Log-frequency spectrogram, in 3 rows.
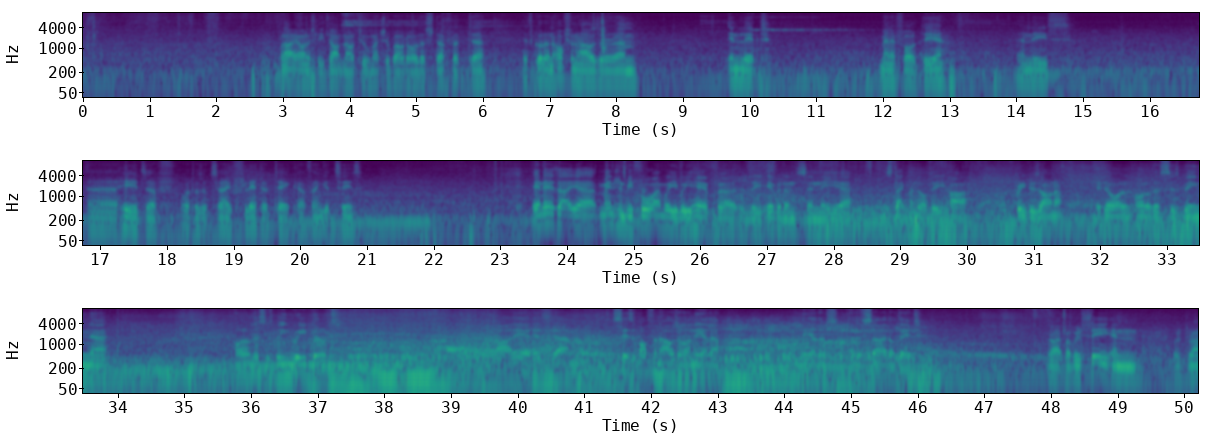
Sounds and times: Outside, rural or natural: 0.0 - 50.2
Vehicle: 0.0 - 50.2
Speech: 3.0 - 6.0, 6.6 - 8.4, 9.7 - 10.3, 12.0 - 13.0, 14.0 - 14.9, 16.8 - 21.0, 23.5 - 33.9, 35.8 - 37.4, 39.7 - 43.2, 44.1 - 46.2, 48.0 - 50.2.

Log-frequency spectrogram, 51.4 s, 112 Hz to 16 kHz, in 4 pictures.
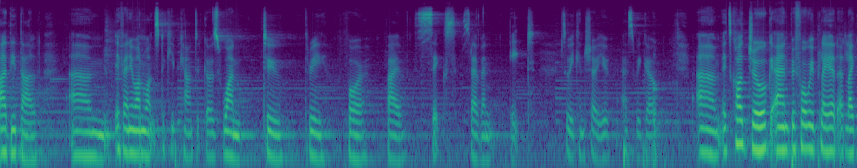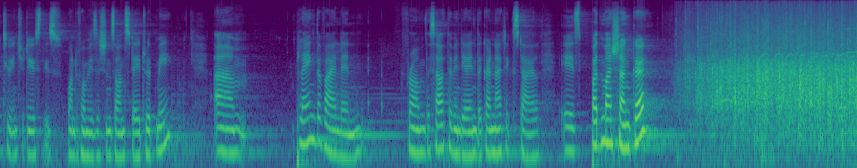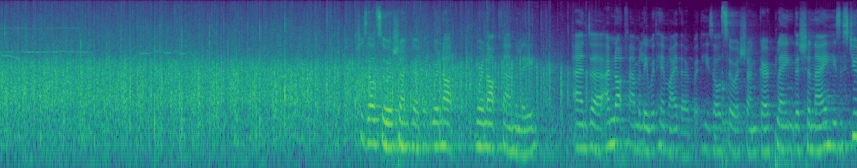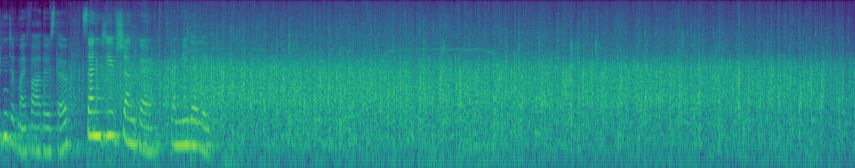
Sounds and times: Speech: 0.0 - 9.9, 10.5 - 15.5, 17.3 - 18.3, 19.0 - 22.7, 31.1 - 41.8.

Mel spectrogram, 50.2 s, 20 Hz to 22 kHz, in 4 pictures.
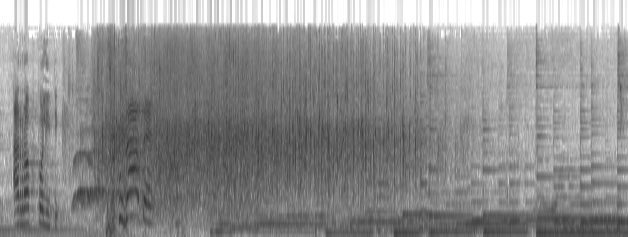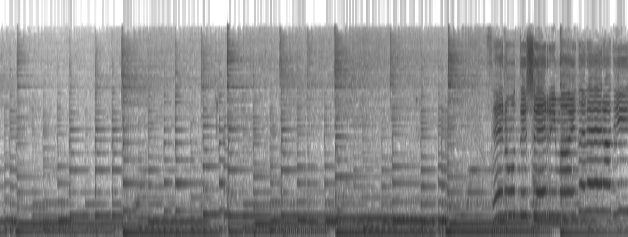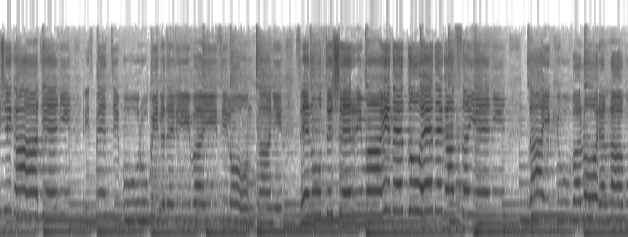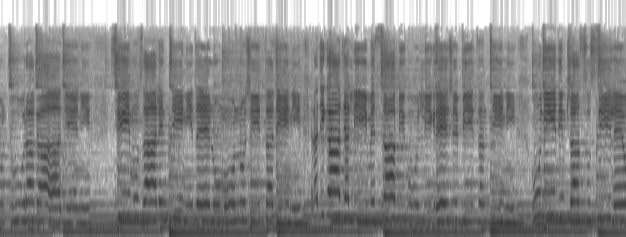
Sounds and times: Music: 0.0 - 50.2.

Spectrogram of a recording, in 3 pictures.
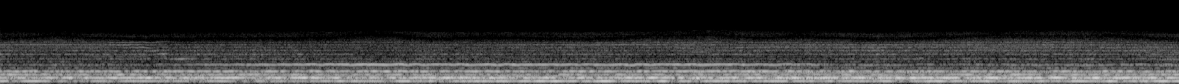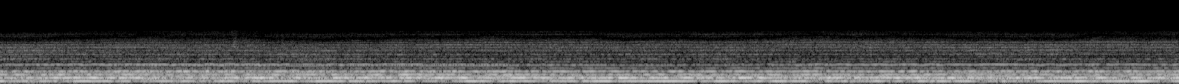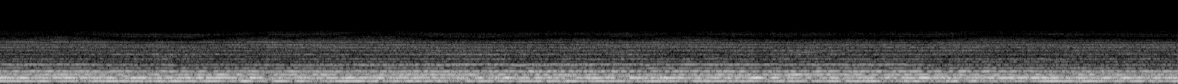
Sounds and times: Music: 0.0 - 35.3.

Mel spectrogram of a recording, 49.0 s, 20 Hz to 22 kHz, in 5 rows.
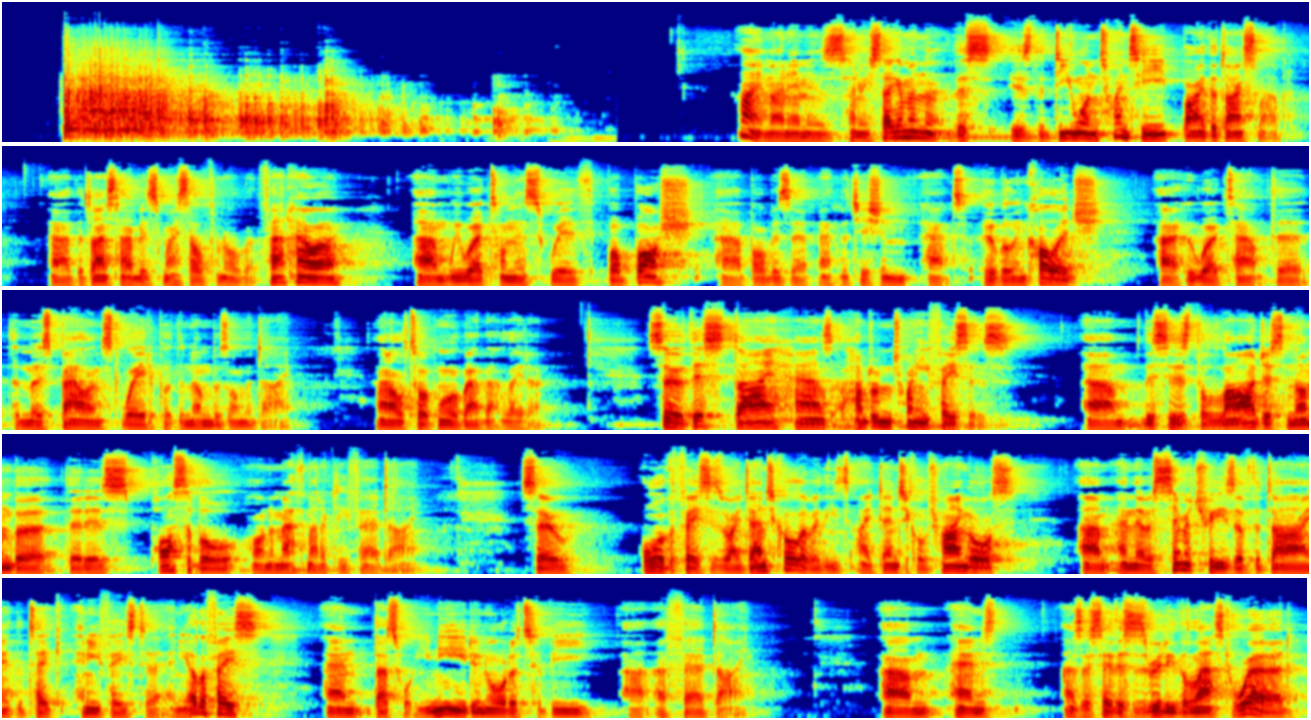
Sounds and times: Inside, small room: 0.4 - 49.0
Speech: 5.5 - 21.8, 22.4 - 32.6, 33.3 - 44.8, 45.8 - 49.0.

